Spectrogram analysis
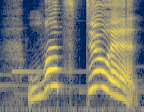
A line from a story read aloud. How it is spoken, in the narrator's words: shouted Payton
